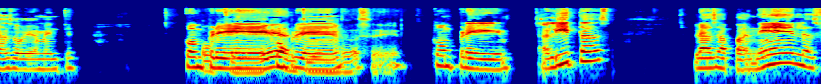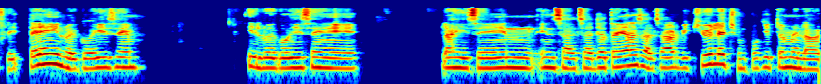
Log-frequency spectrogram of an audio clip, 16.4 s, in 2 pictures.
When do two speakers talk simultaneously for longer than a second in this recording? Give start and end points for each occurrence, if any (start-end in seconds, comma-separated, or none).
2.0-3.5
